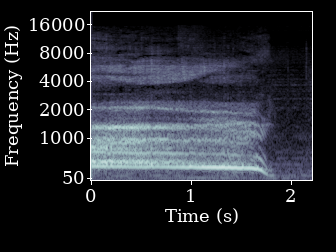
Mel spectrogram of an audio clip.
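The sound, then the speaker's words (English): A person imitates a monster's roar with a loud, sustained, growling voice held steady for under two seconds, then sliding sharply down in pitch as it cuts off. “yelling out, frustrated, slams its fist against the side of the ruins, the dwarven ruins here, smacking and breaking the stone, roaring out as it does so with a roar!”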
